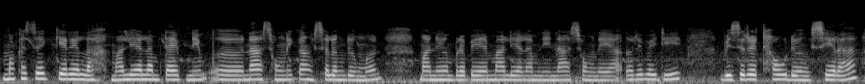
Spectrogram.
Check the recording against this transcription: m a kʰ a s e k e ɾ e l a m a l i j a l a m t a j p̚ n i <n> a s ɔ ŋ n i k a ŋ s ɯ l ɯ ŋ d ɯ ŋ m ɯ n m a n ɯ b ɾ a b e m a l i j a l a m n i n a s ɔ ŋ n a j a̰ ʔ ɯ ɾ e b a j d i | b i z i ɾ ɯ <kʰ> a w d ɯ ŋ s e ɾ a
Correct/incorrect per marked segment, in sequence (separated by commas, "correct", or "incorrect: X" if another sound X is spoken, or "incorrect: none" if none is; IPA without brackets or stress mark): correct, incorrect: tʰ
